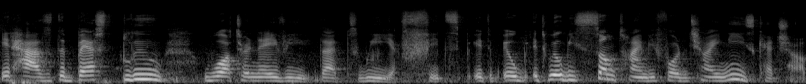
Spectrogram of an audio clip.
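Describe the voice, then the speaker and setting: A woman with a Portuguese accent, her fairly low pitch carrying ordinary variation, at a very slow pace over light background noise. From Portugal. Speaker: moderator and researcher; moderator. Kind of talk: moderated debate. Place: hall.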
